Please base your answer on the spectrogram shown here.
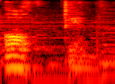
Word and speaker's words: often: Often, se escribe often, pero se pronuncia often, o frequently, es decir, que ocurre con frecuencia, pero no siempre.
